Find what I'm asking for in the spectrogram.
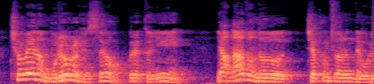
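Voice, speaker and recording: Audible room echo surrounds a man speaking at a moderate pace. His fairly high pitch shows ordinary pitch variation. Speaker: agricultural consultant. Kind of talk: interview. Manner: hesitant fillers.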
